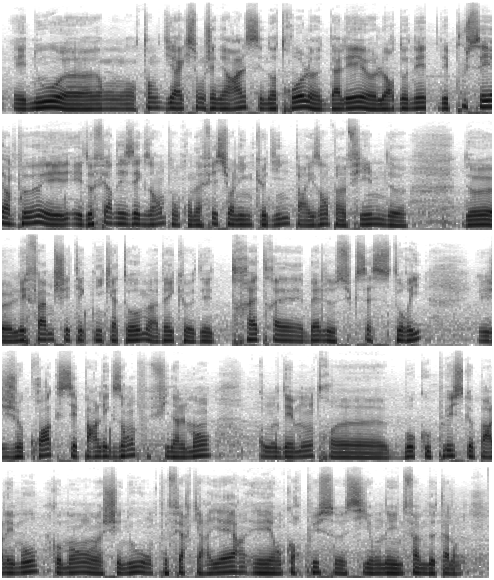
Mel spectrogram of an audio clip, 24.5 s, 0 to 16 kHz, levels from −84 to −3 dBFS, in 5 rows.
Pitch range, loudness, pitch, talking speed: 120-140 Hz, -17 LUFS, 130 Hz, 195 wpm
